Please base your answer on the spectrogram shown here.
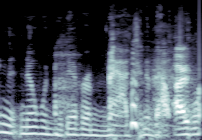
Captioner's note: laughter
